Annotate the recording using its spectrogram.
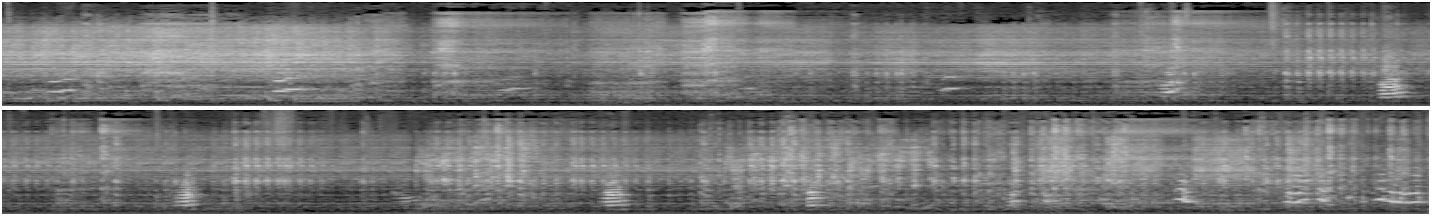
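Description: Electronic sounds bleep, warble and crackle.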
